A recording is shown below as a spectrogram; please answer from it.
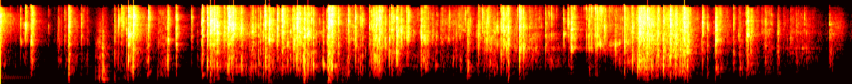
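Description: Clear plastic shrink wrap crinkling and tearing as it is peeled off a plastic toy egg, a dense run of irregular crackles that stops near the end.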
